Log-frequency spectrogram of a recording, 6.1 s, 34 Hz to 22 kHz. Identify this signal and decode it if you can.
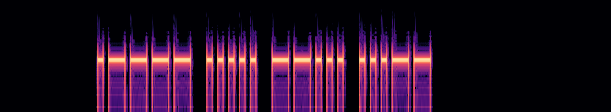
Morse code, heard as a keyed tone, about 22 wpm, 700 Hz. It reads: 1573
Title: Numbers - Contest Style - 4-Digit 22wpm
